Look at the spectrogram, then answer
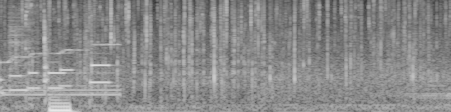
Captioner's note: raindrops dripping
